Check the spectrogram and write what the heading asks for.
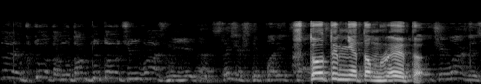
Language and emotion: Russian, angry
